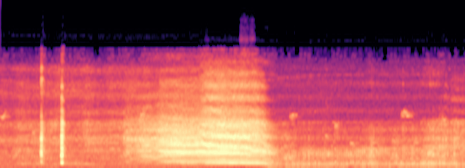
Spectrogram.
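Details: Chook, a male Superb Lyrebird at Adelaide Zoo, mimics nearby construction work: two sharp clicks, then a harsh, grinding whine like a power saw or drill for about two seconds, over a steady low hum.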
